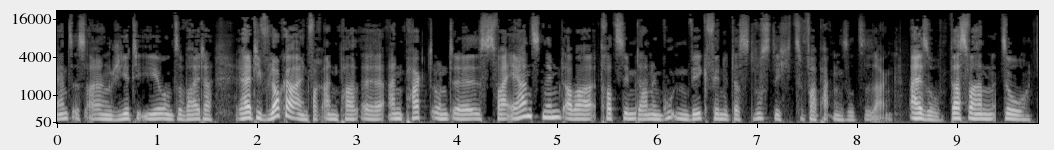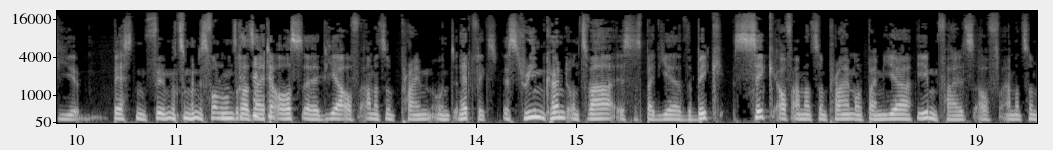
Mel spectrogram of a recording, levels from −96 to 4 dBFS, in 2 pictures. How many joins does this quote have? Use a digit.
2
